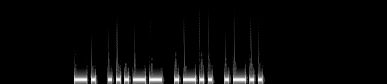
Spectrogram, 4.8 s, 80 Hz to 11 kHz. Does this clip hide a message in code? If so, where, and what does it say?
Yes: Morse code from 0.9 to 3.3 s, heard as a keyed tone, about 23 wpm, 700 Hz. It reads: N3LL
